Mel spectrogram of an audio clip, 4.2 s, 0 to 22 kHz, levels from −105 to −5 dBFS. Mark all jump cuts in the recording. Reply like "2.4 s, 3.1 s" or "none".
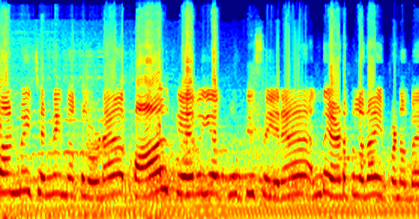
3.1 s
